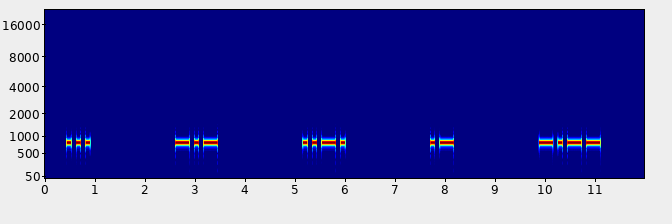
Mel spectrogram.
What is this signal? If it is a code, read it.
Morse code, heard as a keyed tone, about 13 wpm, spaced as for 4 wpm, 800 Hz. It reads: SKFAY
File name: formation / cw / Text63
